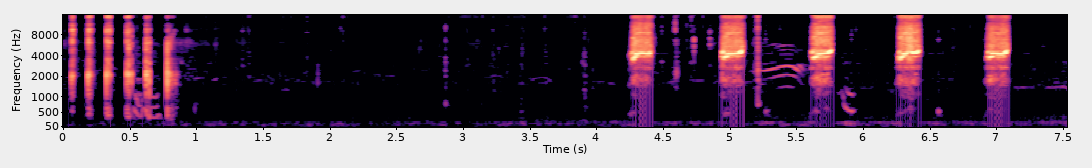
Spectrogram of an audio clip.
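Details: Irani teetar francolin, the white or gora type, calling: a brief burst of rapid dry clicks, a pause, then loud high piercing notes repeated about every 0.7 seconds over a quiet background.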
